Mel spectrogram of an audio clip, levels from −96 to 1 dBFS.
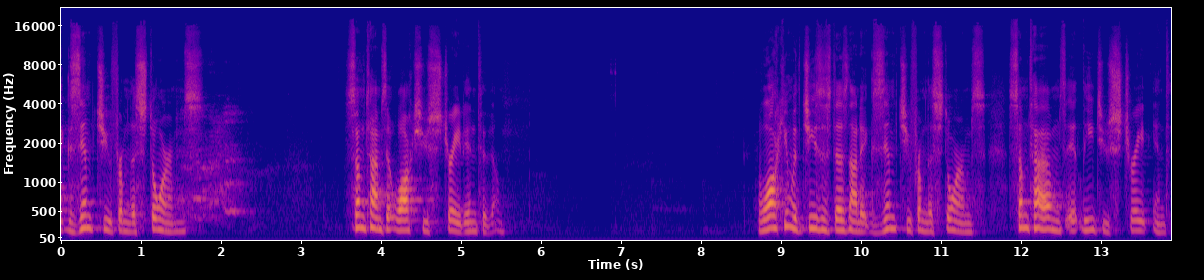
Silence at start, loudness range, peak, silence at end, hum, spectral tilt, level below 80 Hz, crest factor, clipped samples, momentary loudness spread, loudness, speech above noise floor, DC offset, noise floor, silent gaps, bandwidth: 0 s; 7 LU; -16 dBFS; 0 s; none; -5 dB/octave; under -90 dBFS; 22 dB; under 0.1%; 16 LU; -37 LUFS; 51 dB; under 0.1%; -87 dBFS; none; 17.5 kHz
